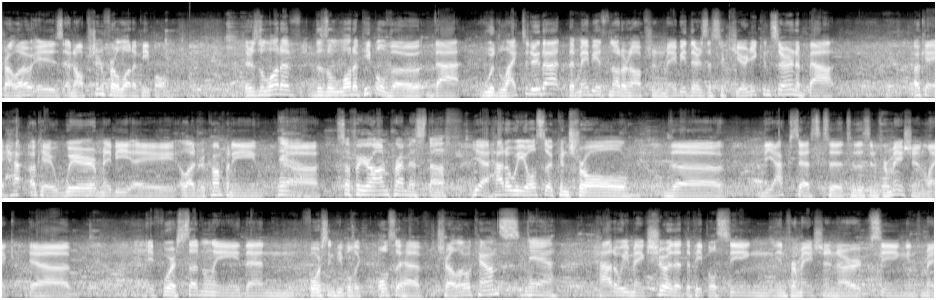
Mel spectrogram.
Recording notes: recorded at OSCON London 2016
